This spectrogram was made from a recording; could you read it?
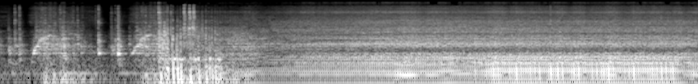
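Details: Free broken Chinese generator after fuel system repairs: a few pulls and sputters, then it catches and settles into a steady, even drone with no misses; normal start and run.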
